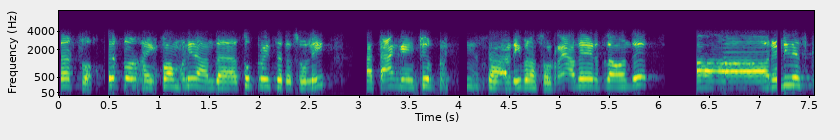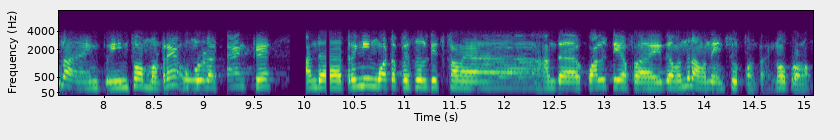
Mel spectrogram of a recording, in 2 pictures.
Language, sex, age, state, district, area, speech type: Tamil, male, 18-30, Tamil Nadu, Sivaganga, rural, conversation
